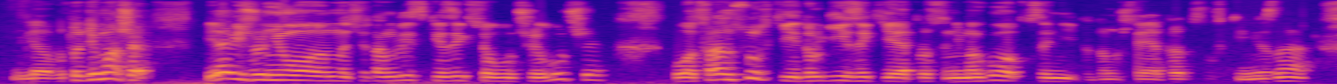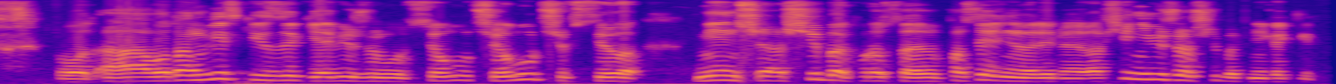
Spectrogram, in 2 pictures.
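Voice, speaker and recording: A man from Kazakhstan with a Russian accent, a musician guest chatting on a live-stream interview over a video call, rambling with jokey asides. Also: mid-range voice. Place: home, abroad on a video call.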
